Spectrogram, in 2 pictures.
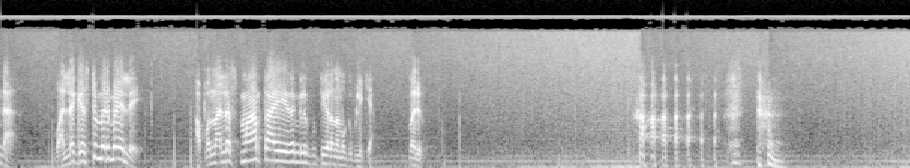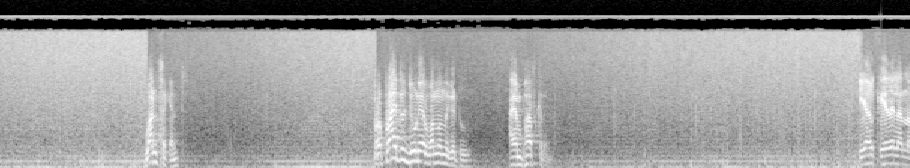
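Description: Men talk loudly with animation.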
